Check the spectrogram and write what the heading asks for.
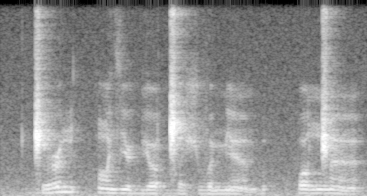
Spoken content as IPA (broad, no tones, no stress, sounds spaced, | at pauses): ɡ͡ǁ ə˞ n kː ɔ̃ zʲ ə˞ bʲ ɔ ɡ͡ǁ ɐ ʃ v ə mʲ œ̃ b | p ɔ ŋ͡ǁ œ̃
